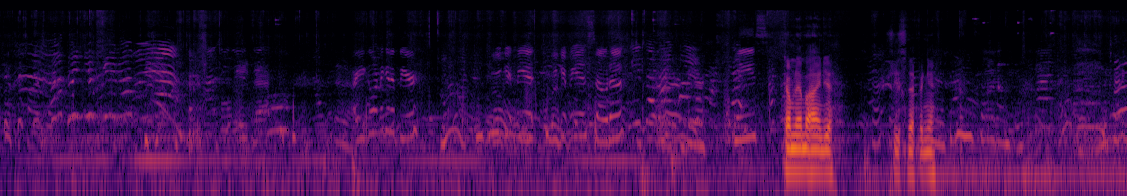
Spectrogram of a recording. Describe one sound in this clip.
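Women chat nearby.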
